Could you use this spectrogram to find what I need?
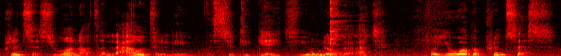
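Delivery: lightly voiced guard, swooping high in places; a hint of a formal gatekeeper; city guard. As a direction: warn the princess like an official guard. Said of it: "the two guards protecting the city gate said".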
